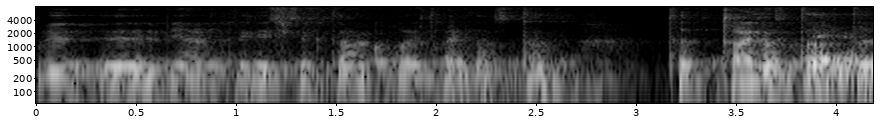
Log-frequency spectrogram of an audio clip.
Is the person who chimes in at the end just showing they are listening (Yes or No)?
Yes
